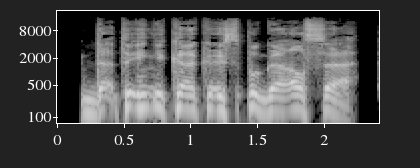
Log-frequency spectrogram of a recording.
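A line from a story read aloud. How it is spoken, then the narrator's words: Mocking chuckle, soldier. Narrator (Russian): Хохотнул последний оставшийся в живых боец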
